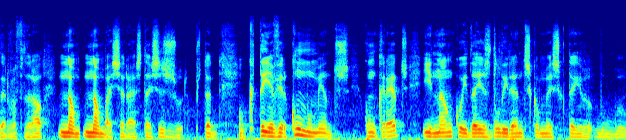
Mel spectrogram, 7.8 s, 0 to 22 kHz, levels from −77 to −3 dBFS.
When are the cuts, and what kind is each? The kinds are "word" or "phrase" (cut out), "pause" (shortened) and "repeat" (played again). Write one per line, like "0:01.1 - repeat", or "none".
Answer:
0:01.0 - repeat
0:03.0 - phrase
